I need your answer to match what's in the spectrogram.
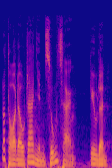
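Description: A male horror storyteller with a low voice. He narrates in a lively, dramatic way, and his pitch moves freely up and down. Faint music plays underneath. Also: moderate pace. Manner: expressive, dramatic pacing.

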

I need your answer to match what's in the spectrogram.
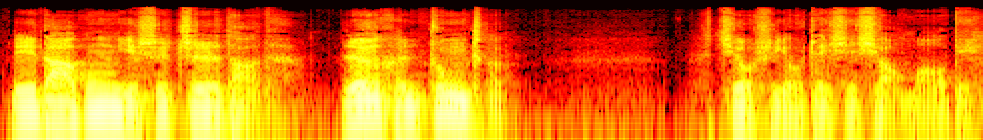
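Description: A man playing a shrewd middle-aged businessman who talks in a slow, low, measured and persuasive way, with a husky voice. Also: big pitch swings, heavily acted. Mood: grave.

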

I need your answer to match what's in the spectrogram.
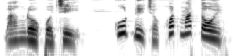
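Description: A grieving young wife who is furious and defiant and throws accusations at her rival, as a woman reading the story puts her on. Her voice is lowish. The sound is dry and close, with no room around it. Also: lively intonation, fairly quick, a little mellow, dry recording. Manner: indignant, accusing.

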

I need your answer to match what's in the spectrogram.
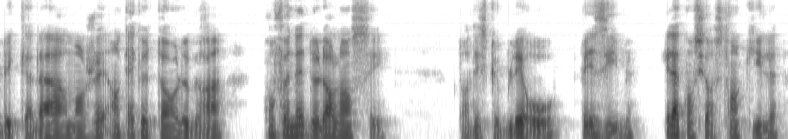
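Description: Low, mellow man reading a tale. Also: highs cut off. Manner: steady reading, lifts pitch for quoted voices. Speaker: audiobook reader. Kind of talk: scripted narration of a Christmas tale.

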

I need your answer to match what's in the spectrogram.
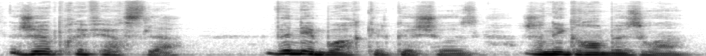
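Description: A man voicing a tormented, haughty young male dandy in an audiobook, breaking into shouted outbursts. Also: mid-range voice, big pitch swings, normal speed, breathy edge. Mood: weary.

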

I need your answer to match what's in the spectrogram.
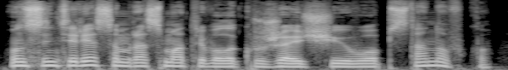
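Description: A man reading a story aloud as scripted narration in an even, measured way, close to the mic. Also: mid-range voice, clean tone, dry recording. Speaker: audiobook reader.

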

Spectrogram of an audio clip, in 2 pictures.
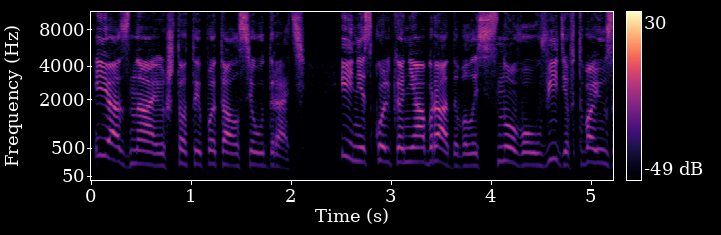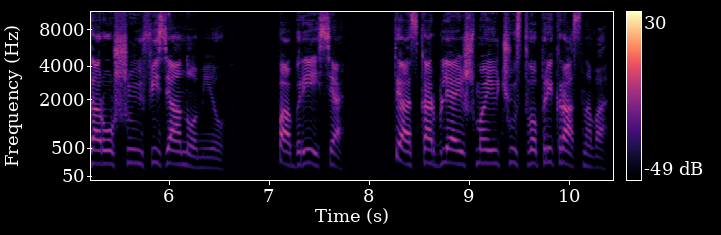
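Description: A woman's voice: a little high, moderate pace, no room sound, studio quality, natural voice. A woman voicing a cold, imperious noble werewolf lady who is a grieving mother, in an audiobook. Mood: scornful. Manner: imperious, clipped.

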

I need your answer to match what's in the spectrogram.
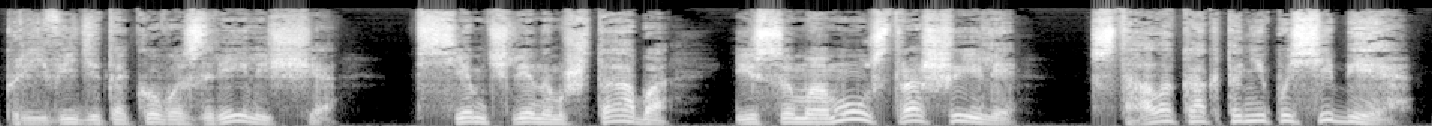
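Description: A man narrating a fairy-tale audiobook in an expressive, vivid storytelling manner. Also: mid-range voice, measured pace, husky, dry recording, clean studio sound.

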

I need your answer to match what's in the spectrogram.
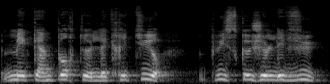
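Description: A woman's voice: mid-range voice, fairly even intonation, slow pace, a little mellow. A woman reading a frightened, devoted older male butler in an audiobook, urgent and pleading. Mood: anxious.

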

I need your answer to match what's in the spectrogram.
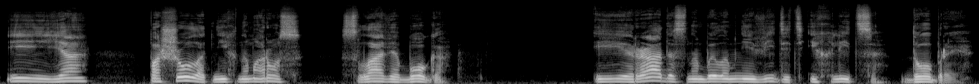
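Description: A man voicing a meek, shy holy fool who tells his story quietly and simply. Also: medium pitch, takes it slowly, no echo, clean studio sound. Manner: quiet, simple, humble telling.

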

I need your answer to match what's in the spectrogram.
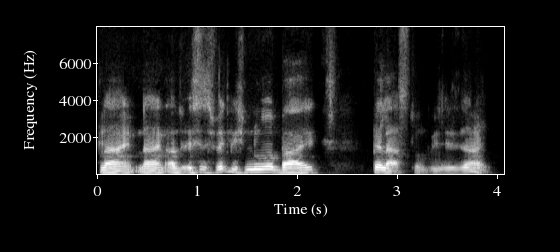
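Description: A man plays the patient in a mock medical interview, hesitating and hunting for words. The recording is muffled, and his mid-range voice sounds creaky and somewhat dark at an ordinary pace.

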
